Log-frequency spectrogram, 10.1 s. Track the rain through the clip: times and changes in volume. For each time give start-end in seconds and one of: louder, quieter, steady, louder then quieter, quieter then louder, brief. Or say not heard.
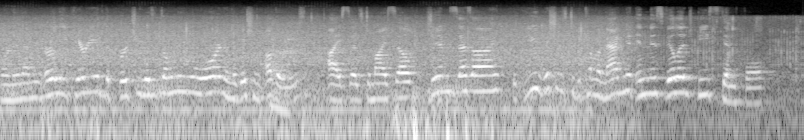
0.0-8.2 steady.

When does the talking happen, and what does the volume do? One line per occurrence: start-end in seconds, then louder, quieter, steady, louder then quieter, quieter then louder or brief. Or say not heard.
0.0-9.6 steady.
